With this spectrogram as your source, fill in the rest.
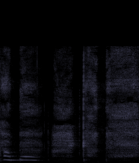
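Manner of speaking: whispered, voiceless, raspy and panicked. Speaker recalls the end of Titanic when Rose couldn't talk, imitating Rose's voiceless panic. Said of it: "Rose was like freaking out and she was like".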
